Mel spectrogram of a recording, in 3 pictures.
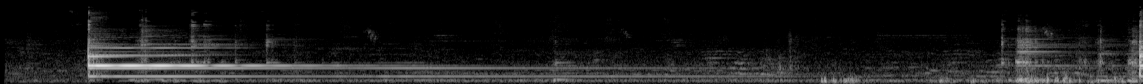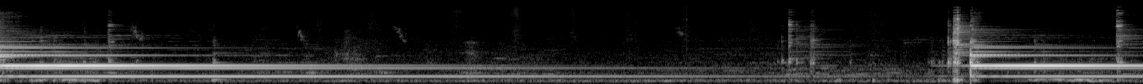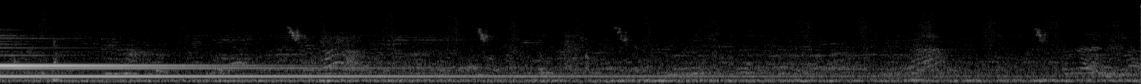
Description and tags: its the ringing of bell.. a temple bell
at pashupatinaath oldage home. kathmandu nepal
